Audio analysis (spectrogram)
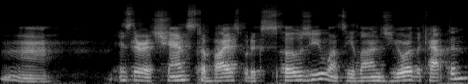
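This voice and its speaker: Using a put-on character voice, a woman talks at medium pitch and a fairly slow pace with lively intonation. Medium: audio drama. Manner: formal, proper.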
